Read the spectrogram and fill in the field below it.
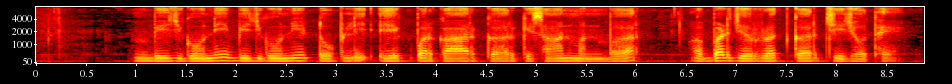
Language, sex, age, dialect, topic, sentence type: Chhattisgarhi, male, 56-60, Northern/Bhandar, agriculture, statement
